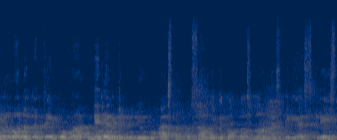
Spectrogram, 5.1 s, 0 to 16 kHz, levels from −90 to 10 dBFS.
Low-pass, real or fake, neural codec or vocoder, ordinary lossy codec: 14.4 kHz; fake; codec, 44.1 kHz, 2.6 kbps, SNAC; AAC, 96 kbps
